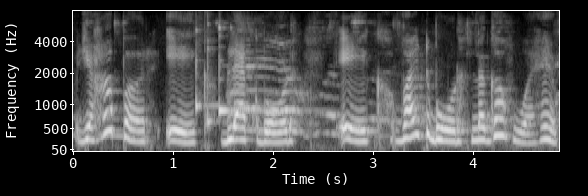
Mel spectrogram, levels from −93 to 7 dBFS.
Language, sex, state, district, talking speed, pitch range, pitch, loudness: Hindi, female, Himachal Pradesh, Shimla, 135 wpm, 225-320 Hz, 255 Hz, -13 LUFS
